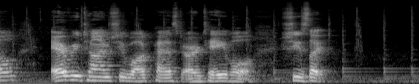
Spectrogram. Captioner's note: exhales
